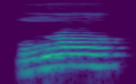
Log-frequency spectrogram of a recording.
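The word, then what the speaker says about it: ngô: Our O in English is never pronounced the way the Vietnamese O is pronounced. There is no motion in your mouth when you say ngo, right? It's just o, and you stop before you relax your lips.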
